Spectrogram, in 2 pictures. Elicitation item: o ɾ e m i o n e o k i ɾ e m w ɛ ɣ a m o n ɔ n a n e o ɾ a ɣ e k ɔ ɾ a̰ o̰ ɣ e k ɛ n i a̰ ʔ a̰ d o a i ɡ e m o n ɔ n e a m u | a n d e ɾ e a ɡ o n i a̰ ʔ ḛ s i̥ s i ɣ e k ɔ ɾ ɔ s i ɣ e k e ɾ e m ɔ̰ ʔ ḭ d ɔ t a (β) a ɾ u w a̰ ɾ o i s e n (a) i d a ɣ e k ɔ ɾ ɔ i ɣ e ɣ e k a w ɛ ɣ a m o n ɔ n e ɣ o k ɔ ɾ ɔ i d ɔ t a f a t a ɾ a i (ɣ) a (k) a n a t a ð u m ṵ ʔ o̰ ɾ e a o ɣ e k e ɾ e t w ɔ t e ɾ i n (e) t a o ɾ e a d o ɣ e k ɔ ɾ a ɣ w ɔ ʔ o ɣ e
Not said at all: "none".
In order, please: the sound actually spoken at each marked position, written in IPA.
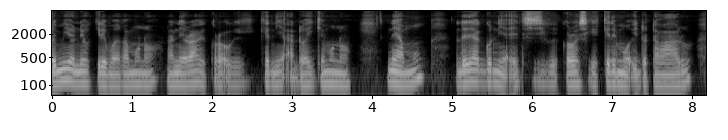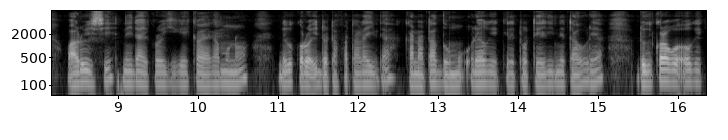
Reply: w, e, ð, k, e

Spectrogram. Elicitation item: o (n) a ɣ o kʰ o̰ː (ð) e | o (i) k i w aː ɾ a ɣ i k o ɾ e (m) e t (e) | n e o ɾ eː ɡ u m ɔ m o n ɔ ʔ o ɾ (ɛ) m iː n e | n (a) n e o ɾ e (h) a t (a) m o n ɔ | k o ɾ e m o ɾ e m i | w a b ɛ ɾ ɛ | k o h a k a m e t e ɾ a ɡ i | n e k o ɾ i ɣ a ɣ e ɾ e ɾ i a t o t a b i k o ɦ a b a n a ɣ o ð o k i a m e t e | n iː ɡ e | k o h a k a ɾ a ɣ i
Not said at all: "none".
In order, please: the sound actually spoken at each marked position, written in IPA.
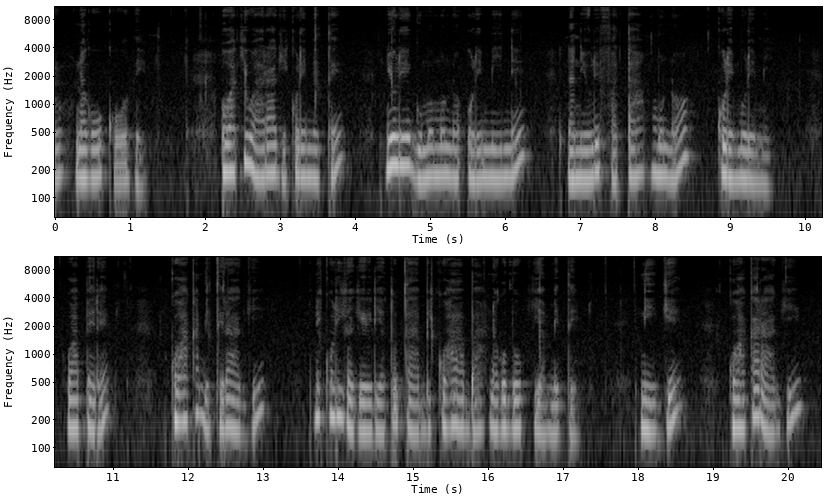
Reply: n, ð, a, m, e, e, a, f, a

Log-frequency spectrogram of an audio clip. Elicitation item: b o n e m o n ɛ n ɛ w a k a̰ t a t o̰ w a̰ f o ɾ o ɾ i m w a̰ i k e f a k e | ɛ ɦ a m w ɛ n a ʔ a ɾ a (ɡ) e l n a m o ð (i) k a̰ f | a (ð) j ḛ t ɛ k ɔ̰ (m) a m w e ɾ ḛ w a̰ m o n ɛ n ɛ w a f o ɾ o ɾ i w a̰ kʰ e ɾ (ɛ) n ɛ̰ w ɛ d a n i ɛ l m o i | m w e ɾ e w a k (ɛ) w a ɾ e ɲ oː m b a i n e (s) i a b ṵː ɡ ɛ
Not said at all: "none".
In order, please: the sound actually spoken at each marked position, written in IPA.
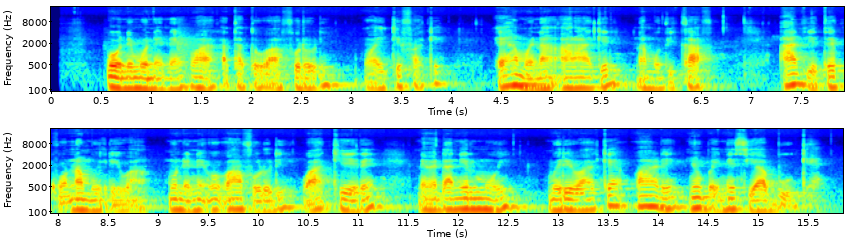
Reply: ɡ, i, ð, n, ɛ, ɛ, s

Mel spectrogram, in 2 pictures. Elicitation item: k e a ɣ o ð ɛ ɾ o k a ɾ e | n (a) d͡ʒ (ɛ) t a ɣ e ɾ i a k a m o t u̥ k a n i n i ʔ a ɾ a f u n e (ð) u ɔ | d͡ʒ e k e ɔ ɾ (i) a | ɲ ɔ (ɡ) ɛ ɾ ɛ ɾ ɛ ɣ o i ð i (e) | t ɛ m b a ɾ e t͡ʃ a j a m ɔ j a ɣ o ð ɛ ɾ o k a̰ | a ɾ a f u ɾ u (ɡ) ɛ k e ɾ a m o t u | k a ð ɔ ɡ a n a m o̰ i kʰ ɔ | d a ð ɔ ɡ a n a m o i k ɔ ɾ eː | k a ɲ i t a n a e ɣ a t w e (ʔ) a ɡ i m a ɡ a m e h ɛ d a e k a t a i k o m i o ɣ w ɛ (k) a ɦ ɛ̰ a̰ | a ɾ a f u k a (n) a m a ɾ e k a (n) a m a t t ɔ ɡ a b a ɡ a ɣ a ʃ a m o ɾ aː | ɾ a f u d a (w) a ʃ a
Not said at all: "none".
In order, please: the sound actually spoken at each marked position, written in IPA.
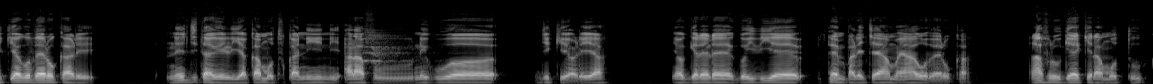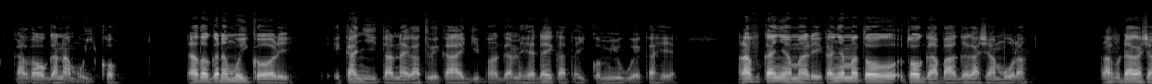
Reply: e, i, ɣ, e, ɡ, ɛ, ɡ, k, k, ɲ, ɲ, ɣ

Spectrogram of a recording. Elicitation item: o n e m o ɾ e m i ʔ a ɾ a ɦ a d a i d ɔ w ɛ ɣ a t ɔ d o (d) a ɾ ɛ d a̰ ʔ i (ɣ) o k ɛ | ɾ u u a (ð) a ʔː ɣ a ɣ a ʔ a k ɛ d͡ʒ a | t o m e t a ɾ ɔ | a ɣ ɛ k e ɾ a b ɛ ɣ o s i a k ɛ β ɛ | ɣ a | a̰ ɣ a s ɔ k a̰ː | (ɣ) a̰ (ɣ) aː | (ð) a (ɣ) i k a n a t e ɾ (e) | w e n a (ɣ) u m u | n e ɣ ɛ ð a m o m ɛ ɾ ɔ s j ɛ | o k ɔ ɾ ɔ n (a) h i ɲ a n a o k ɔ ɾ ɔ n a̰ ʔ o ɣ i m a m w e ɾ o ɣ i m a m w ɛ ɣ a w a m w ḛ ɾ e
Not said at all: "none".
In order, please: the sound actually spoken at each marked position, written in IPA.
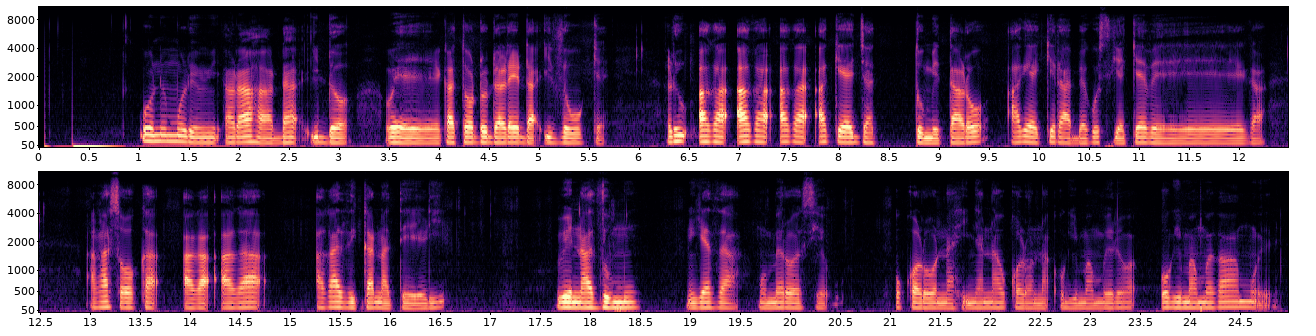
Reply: d, ð, ɣ, ɣ, ɣ, ɣ, ð, i, ð, a

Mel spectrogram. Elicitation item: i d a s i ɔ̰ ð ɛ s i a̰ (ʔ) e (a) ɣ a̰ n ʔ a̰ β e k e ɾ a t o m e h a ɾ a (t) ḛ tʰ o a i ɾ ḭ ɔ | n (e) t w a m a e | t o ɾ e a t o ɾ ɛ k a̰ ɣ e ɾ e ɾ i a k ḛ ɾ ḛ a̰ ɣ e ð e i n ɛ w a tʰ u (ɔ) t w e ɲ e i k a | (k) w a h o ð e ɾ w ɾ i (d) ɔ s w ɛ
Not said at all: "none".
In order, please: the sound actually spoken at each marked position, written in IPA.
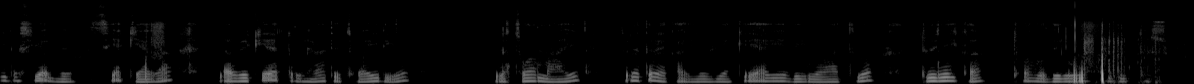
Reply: k, a, t, a, ɔ, t, t

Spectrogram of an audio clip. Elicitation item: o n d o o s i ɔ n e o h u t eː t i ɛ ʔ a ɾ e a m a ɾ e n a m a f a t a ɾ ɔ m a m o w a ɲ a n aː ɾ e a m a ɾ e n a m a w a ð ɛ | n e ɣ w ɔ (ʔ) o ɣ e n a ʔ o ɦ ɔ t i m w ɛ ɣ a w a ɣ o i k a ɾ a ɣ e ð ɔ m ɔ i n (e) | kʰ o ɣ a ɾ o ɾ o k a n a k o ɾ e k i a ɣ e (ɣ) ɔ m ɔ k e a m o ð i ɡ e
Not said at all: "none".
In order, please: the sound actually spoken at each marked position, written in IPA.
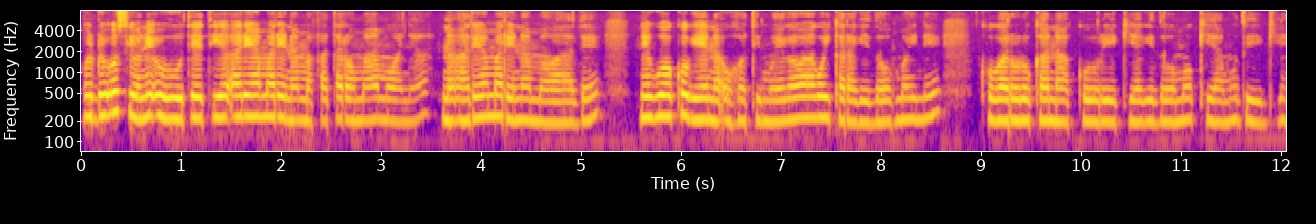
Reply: k, e, ð

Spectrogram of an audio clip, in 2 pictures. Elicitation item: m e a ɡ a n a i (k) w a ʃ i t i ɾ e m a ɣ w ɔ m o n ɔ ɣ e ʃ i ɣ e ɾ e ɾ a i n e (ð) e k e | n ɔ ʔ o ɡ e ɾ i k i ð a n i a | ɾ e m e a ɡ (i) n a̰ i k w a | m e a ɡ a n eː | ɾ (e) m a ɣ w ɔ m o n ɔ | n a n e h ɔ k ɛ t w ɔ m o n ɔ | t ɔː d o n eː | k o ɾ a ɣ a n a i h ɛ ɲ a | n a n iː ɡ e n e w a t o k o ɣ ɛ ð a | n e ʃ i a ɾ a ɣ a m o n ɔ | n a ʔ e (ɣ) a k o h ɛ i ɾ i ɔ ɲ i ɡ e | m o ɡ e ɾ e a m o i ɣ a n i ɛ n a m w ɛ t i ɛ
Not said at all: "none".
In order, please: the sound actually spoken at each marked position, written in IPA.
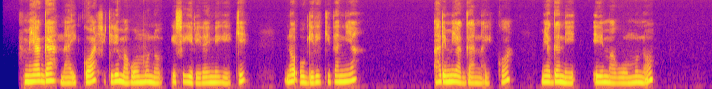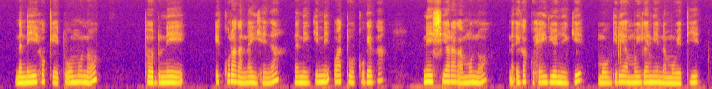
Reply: k, ɣ, a, e, ɣ

